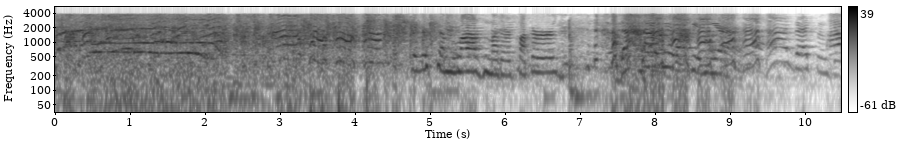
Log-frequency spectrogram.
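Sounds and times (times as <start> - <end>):
audience shouting and whooping: 0.0 - 4.3
laughter: 0.0 - 5.5, 6.8 - 9.9
audience clapping: 0.0 - 5.8
speech: 5.6 - 9.4.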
